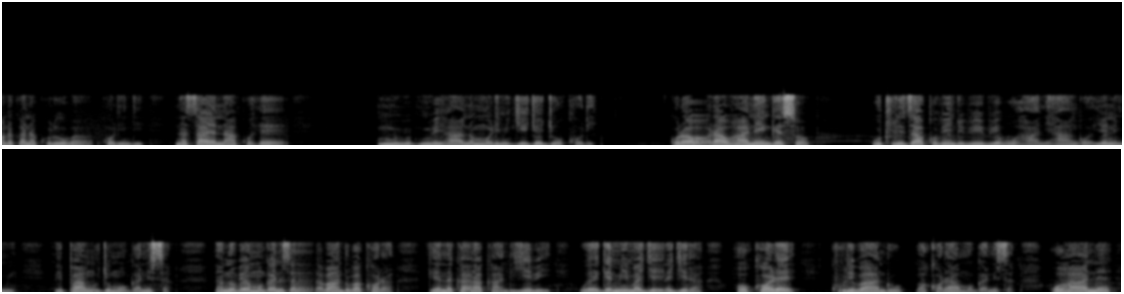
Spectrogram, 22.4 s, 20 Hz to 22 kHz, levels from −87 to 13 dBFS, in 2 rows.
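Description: A speech recording with rough, grainy voice quality throughout. Noise sits between the harmonics and the top band sounds thin and synthetic. The likely cause is low-delay AAC compression (AAC-ELD) at a low bitrate, which fits about 32 kbps. Its short frames cannot resolve pitch detail cleanly. AAC frame loss with concealment also breaks in at 0.74, 2.66, 6.92, 12.08, 14.15, 15.83, 17.72 and 19.58 s. Each break lasts 30 to 210 ms. The decoder patches each gap from the last good spectrum, leaving smeared, noisy or phasey fragments.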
